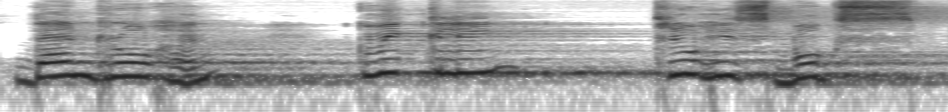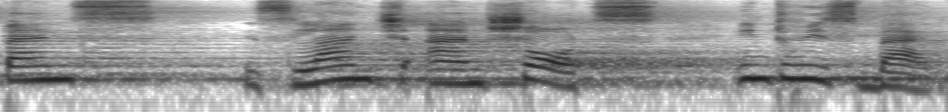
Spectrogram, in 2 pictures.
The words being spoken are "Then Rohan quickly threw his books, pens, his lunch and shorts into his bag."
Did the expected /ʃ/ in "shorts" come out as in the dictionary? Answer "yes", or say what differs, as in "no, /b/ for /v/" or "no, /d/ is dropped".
yes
